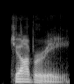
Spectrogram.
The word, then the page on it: jobbery: American English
